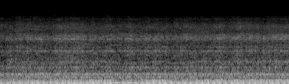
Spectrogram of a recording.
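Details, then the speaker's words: 1987 Buick Grand National idling in gear, slightly erratic, deep rumble with a gravelly rattle like rocks in a can; owner attributes it to a loose clamp holding the catalytic converter to the exhaust, converter itself probably fine. "Yeah, that noise. That's the catalytic converter. I don't think it's actually bad, but there's a clamp that holds it onto the exhaust and it has come loose."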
